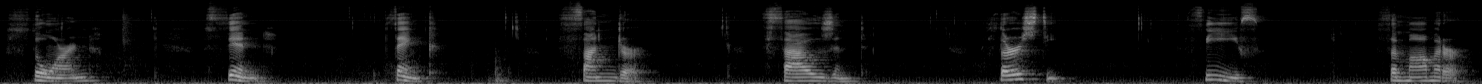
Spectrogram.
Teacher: the voiceless inter dental fricative occurring at the beginning of words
